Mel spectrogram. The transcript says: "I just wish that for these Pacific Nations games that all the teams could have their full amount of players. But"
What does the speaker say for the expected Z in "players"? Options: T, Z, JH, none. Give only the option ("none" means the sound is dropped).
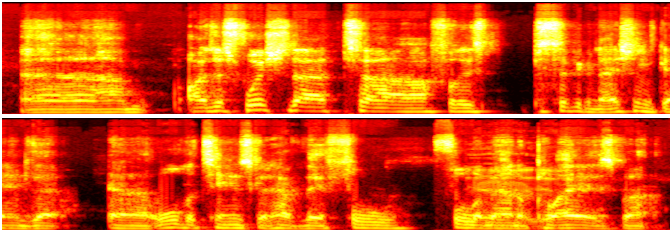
Z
